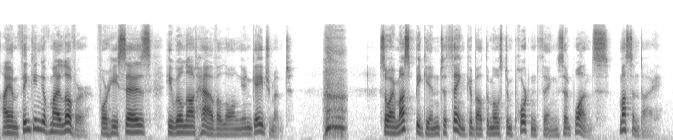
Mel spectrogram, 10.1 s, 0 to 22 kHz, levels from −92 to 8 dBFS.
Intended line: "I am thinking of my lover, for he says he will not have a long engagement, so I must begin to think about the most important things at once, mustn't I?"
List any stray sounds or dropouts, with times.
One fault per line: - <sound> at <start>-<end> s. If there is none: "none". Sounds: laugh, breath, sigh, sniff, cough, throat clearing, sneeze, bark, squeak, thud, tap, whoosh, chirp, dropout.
- breath at 4.8-5.2 s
